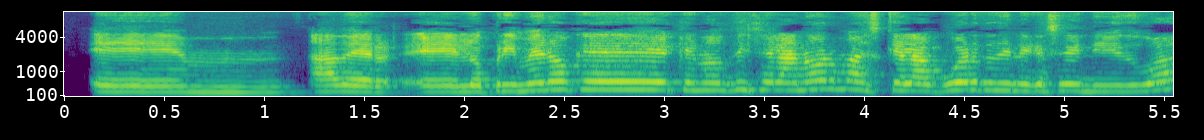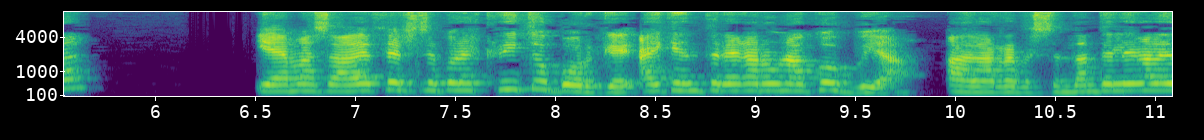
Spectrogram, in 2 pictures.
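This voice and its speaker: High pitch from a woman, with ordinary movement in pitch. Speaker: labour law advisor. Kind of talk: webinar presentation. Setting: online webinar. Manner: halting, many restarts.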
